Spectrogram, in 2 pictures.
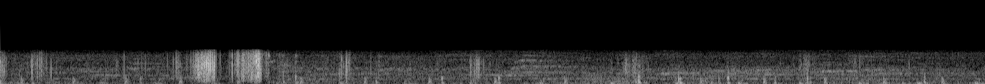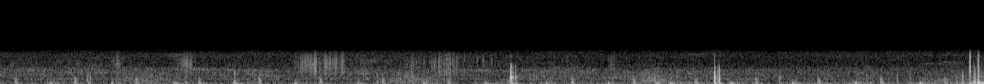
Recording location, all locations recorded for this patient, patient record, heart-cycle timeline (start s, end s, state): aortic valve (AV)
aortic valve (AV)+pulmonary valve (PV)
#Age: nan
#Sex: Female
#Height: nan
#Weight: nan
#Pregnancy status: True
#Murmur: Absent
#Murmur locations: nan
#Most audible location: nan
#Systolic murmur timing: nan
#Systolic murmur shape: nan
#Systolic murmur grading: nan
#Systolic murmur pitch: nan
#Systolic murmur quality: nan
#Diastolic murmur timing: nan
#Diastolic murmur shape: nan
#Diastolic murmur grading: nan
#Diastolic murmur pitch: nan
#Diastolic murmur quality: nan
#Outcome: Normal
#Campaign: 2015 screening campaign
0.00	5.16	unannotated
5.16	5.24	S2
5.24	5.52	diastole
5.52	5.64	S1
5.64	5.78	systole
5.78	5.86	S2
5.86	6.10	diastole
6.10	6.22	S1
6.22	6.36	systole
6.36	6.48	S2
6.48	6.76	diastole
6.76	6.90	S1
6.90	6.98	systole
6.98	7.10	S2
7.10	7.36	diastole
7.36	7.48	S1
7.48	7.62	systole
7.62	7.72	S2
7.72	7.98	diastole
7.98	8.12	S1
8.12	8.22	systole
8.22	8.32	S2
8.32	8.56	diastole
8.56	8.68	S1
8.68	8.80	systole
8.80	8.92	S2
8.92	9.18	diastole
9.18	9.32	S1
9.32	9.40	systole
9.40	9.50	S2
9.50	9.74	diastole
9.74	9.86	S1
9.86	9.98	systole
9.98	10.08	S2
10.08	10.34	diastole
10.34	10.46	S1
10.46	10.58	systole
10.58	10.68	S2
10.68	10.94	diastole
10.94	11.06	S1
11.06	11.18	systole
11.18	11.30	S2
11.30	11.56	diastole
11.56	11.68	S1
11.68	11.82	systole
11.82	11.92	S2
11.92	12.16	diastole
12.16	12.28	S1
12.28	12.42	systole
12.42	12.52	S2
12.52	12.76	diastole
12.76	12.88	S1
12.88	13.02	systole
13.02	13.14	S2
13.14	13.40	diastole
13.40	13.52	S1
13.52	13.66	systole
13.66	13.76	S2
13.76	14.04	diastole
14.04	14.18	S1
14.18	14.30	systole
14.30	14.40	S2
14.40	14.66	diastole
14.66	14.78	S1
14.78	14.87	systole
14.87	19.70	unannotated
